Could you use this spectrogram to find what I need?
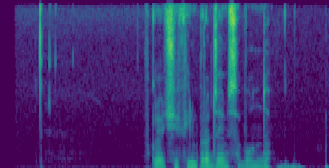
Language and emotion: Russian, neutral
